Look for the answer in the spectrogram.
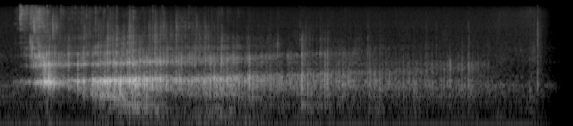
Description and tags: pouring bier
pouring a glas of beer
beer, glass, pouring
